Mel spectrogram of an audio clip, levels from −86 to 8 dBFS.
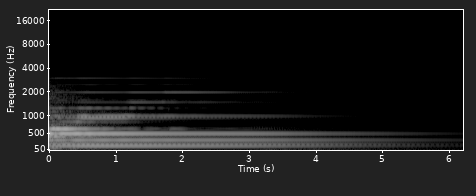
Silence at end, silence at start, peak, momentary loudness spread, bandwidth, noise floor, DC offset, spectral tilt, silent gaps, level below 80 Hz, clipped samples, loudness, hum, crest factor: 1.65 s; 0 s; -18 dBFS; 23 LU; 3.2 kHz; -72 dBFS; under 0.1%; -11.5 dB/octave; none; -76 dBFS; under 0.1%; -34 LUFS; 50 Hz at -85 dBFS; 18 dB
